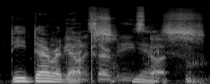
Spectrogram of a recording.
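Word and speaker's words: D'deridex: D-Deridex. Everybody's got a chance. That helps. D-Deridex, yeah. That's how it's pronounced. Andrew has helped us out with the phonetic spelling.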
